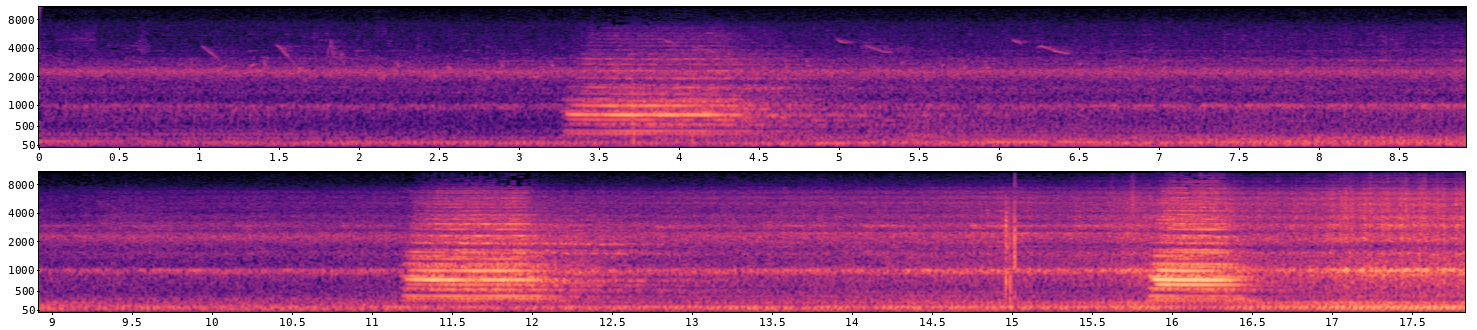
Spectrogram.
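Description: A diesel locomotive rumbles as it approaches, growing louder.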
